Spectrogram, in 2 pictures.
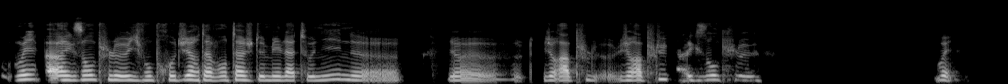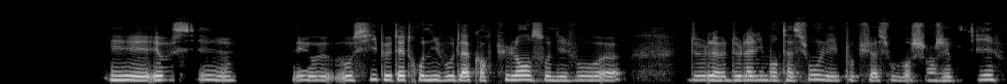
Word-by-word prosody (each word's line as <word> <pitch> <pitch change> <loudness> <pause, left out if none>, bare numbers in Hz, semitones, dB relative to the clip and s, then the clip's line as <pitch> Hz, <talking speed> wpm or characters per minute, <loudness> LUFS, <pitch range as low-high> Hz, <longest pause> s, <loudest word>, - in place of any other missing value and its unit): Oui, 225 +2 +4
par 205 - +7
exemple, 210 +1 +3
ils 190 -2 -1
vont 190 0 0
produire 195 +1 +3
davantage 195 0 +4
de 190 - +2
mélatonine, 190 +3 +1
heu 65 - -2 0.5
heu, 95 - -3 0.2
il 190 - -7
y - - +3
aura - - +4
plus 200 -3 -9 0.2
il - - -7
y - - +1
aura 190 - +4
plus, 235 -1 -4
par 235 +1 -10
exemple, 205 +2 -3
heu 185 -2 -6 1.7
Oui. - - -1 1.6
Et 200 -2 +4
et - - +7
aussi, 200 0 -5
heu, 195 -3 -3 0.6
et 195 0 -2
au 190 - 0 0.3
aussi, 225 +4 -1
peut-être, 205 -1 +2
au - - +5
niveau 200 0 0
de 200 - -9
la 185 0 +7
corpulence, 205 +2 0
au - - +2
niveau, 190 +1 -3
heu, 180 -1 -1 0.7
de 200 0 -4
la 200 -2 +2
de 195 +2 -2
l'alimentation, 195 +1 -2
les 190 -3 -3
populations 185 -1 -7
vont 175 - -7
changer 180 -1 -4
aussi. 215 +5 -6
195 Hz, 145 wpm, -22 LUFS, 185-205 Hz, 1.7 s, par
